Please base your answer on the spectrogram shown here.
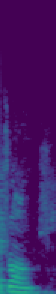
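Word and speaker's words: wrong: है के साइलेंट है, इसमें रॉन्ग, इसमें क्या है डब्ल्यू साइलेंट है, इसमें डाउट, डाउट में क्या है डी साइलेंट है, ओके।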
